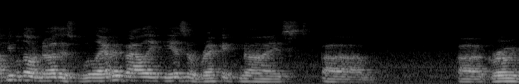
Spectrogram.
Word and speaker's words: Willamette: planning to work in 2017 from Willamette Valley Willamette damn it that's how you say it Pinot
